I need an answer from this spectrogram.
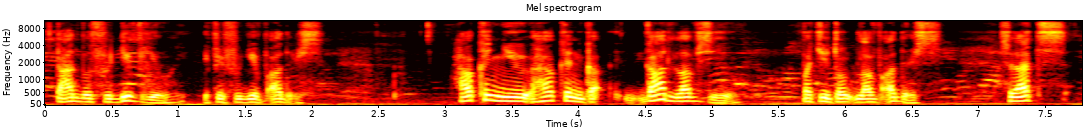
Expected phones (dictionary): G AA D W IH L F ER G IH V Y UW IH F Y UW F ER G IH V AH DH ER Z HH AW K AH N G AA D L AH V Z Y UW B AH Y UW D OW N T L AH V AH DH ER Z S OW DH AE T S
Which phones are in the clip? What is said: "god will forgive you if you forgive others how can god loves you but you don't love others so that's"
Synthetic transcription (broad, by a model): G AA D W IH L F ER G IH V Y UW IH F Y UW F ER G IH V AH DH ER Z HH AW K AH N G AA D L AH V Z Y UW B AH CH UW D OW N T L AH V AH DH ER Z S OW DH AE T S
